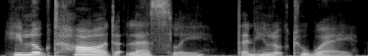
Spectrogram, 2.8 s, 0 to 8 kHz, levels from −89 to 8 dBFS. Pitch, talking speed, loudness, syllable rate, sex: 200 Hz, 195 wpm, -18 LUFS, 5.3 syllables/s, female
